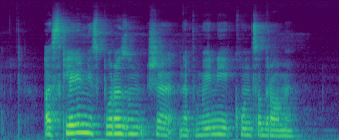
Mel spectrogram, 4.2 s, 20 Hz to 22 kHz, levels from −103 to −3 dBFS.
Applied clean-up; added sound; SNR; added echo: none; none; none; reverberation time 0.5 s.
